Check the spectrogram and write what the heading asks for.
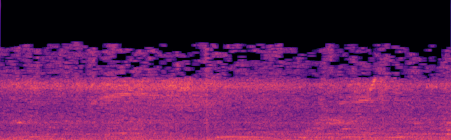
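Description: Electronic arcade game music playing steadily, with a low held bass and a simple melody, over background voices.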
